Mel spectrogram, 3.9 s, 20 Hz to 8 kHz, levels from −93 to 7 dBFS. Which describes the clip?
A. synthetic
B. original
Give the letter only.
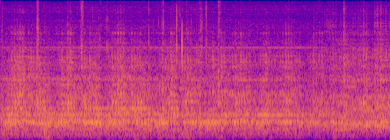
B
